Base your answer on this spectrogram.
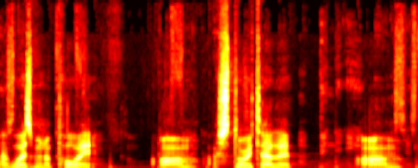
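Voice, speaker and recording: A man talks in a very deep, low pitch at a moderate pace. Music plays in the background. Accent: American. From Canada, Toronto (Malton), Jamaican family. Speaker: rapper. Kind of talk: interview. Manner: casual, hesitant with many fillers.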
